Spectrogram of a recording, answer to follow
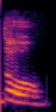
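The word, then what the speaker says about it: дом: এরপর হচ্ছে দোম। দোম কি? দম দমের ওর মতনই উচ্চারণ হয়।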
